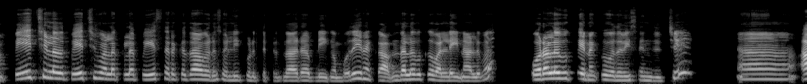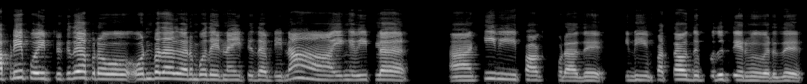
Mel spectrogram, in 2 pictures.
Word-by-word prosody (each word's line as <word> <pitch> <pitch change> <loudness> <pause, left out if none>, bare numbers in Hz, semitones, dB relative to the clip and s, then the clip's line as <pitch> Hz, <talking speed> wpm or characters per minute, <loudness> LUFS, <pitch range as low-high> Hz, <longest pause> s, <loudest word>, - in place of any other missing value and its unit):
பேச்சுல 300 +4 +2 0.2
பேச்சு 265 +3 0
வழக்குல 240 -1 -2
பேசுறக்கு 235 +1 -4
தான் 235 0 +4
அவர் 215 -2 -4
சொல்லிக் 195 -2 -7
குடுத்துட்ருந்தாரு. 175 -1 -5
அப்டீங்கும்போது, 165 +3 -5
எனக்கு 235 -7 -4
அந்த 190 +5 -4
அளவுக்கு 235 0 -2
வரலேன்னாலும், 170 -2 -2 0.5
ஓரளவுக்கு 275 +3 +5
எனக்கு 210 +1 -4
உதவி 190 -1 -2
செஞ்சிச்சு. 165 -4 -6 0.7
அ, - - -3 0.6
அப்டீயே 285 +6 +5
போயிட்ருக்குது. 270 +1 +4
அப்பறம் 255 -4 +2 0.3
9ஆவது 270 +1 +4
வரும்போது 230 -1 0
என்னாயிட்டது 210 -1 -1
அப்டீன்னா, 195 +8 -1 0.4
எங்க 210 +1 -3
வீட்ல 220 0 +1 0.7
அ, - - +2 0.3
"டிவி 260 -3 +1 0.2
பாக்கக்கூடாது. 190 -3 -2 0.4
இனி 205 +2 -4 0.2
10ஆவது 220 0 +2
பொதுத் 220 +2 -2
தேர்வு 190 -2 0
வருது. 170 +1 -1
220 Hz, 130 wpm, -21 LUFS, 190-250 Hz, 0.7 s, ஓரளவுக்கு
